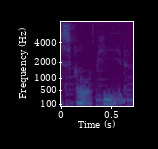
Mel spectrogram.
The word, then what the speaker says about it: Scolipede: Scolipede.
